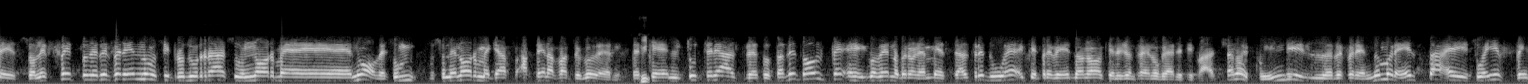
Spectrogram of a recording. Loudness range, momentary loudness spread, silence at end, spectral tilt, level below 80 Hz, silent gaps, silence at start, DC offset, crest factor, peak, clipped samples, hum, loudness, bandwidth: 2 LU; 4 LU; 0 s; -8.5 dB/octave; -52 dBFS; none; 0 s; 0.5%; 14 dB; 0 dBFS; under 0.1%; none; -14 LUFS; 3.9 kHz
